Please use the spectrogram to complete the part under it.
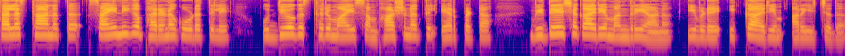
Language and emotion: Malayalam, neutral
